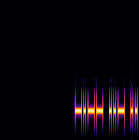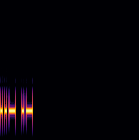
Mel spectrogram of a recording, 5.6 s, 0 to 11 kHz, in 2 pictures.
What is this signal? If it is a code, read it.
Morse code, heard as a keyed tone, about 27 wpm, 700 Hz. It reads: YU4A
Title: DXCC-100 Call Signs - 4 Characters - Repeated 3x - 28wpm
